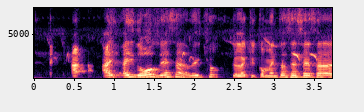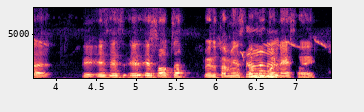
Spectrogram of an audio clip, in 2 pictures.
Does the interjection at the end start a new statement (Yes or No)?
No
